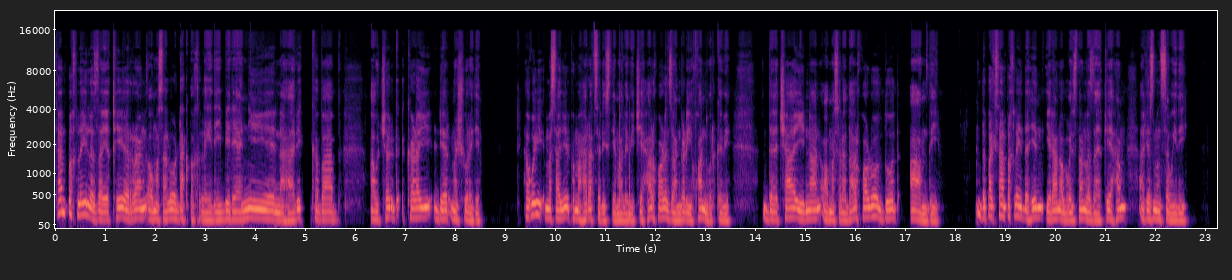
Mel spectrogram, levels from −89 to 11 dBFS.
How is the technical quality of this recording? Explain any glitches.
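The speech is marred by three kinds of glitch: one stuttering stretch, two loud pop events, and three brief hurried passages.

Repeated stalls (stutter), 2.75 to 5.12 s: the speech drags and catches in 27 small hitches, the longest near 176 ms. Packets arrived late, so the jitter buffer kept running dry. The receiver stretched the last sound to bridge each wait, filling about 450 ms in total. Nothing is lost, but the speech stutters.

Loud pop, at 7.21 s and again between 11.28 and 11.51 s: a sharp single pop about 15 dB above the speech, then a double pop about 10 dB above it, with the speech continuing underneath. This is likely a voltage spike from a plug, switch, static discharge or driver glitch.

Jitter buffer speed-up, 7.68 to 8.97 s, 19.84 to 20.49 s and 22.87 to 23.21 s: the speech runs about 9 to 11 percent fast at unchanged pitch and sounds rushed. After a backlog built up, the receiver trimmed many tiny pitch-period slices, roughly 150 ms, 70 ms and 40 ms in total.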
